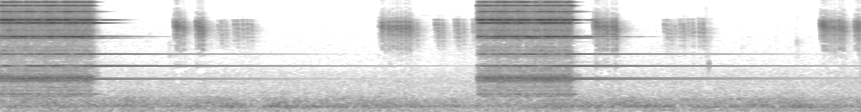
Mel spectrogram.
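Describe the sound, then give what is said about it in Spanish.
A telephone hidden in a castor-oil plant with broad violet leaves rings loudly in two bursts about four seconds apart, with softer brief chirps between rings over a low, steady rumbling background. “Sonó un teléfono oculto en un ricino de anchas hojas violetas.”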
